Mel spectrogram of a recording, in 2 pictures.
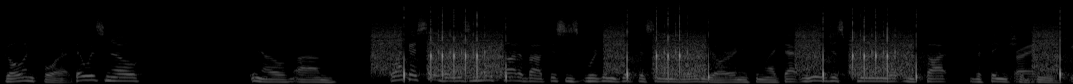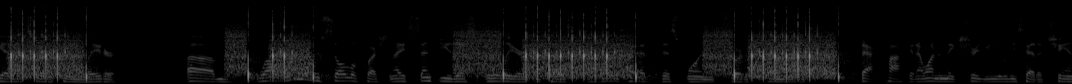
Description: Pulse dialling, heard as a rotary dial, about 9 pulses a second, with room echo and speech in English. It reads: 5 3 4 5 2 8 6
